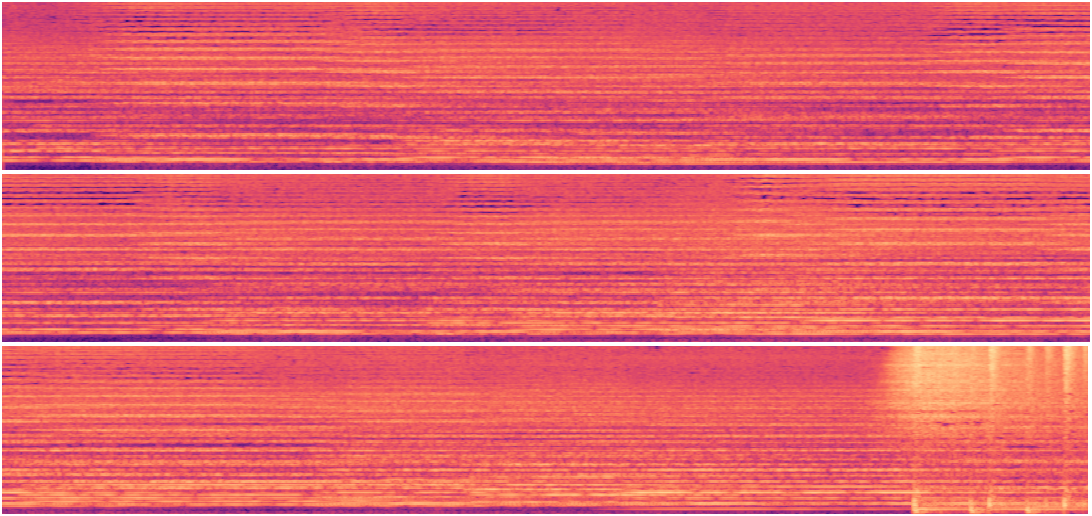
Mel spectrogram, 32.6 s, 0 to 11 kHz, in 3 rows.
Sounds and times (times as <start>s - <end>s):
Happy music: 0.0s - 32.6s.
